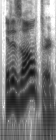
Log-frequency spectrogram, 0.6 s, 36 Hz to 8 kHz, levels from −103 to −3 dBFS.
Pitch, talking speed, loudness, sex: 155 Hz, 325 wpm, -16 LUFS, male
